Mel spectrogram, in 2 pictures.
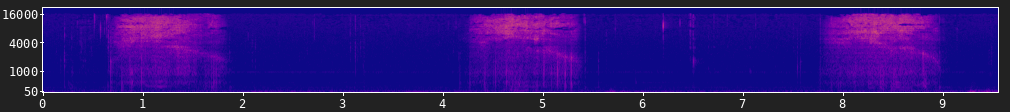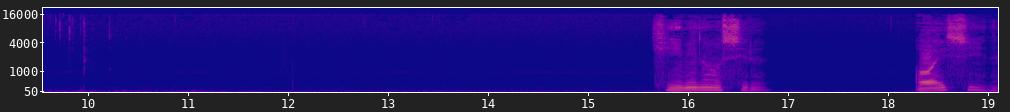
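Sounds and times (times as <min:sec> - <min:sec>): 
mouth clicks and smacks: 0:00.0 - 0:03.3, 0:04.2 - 0:10.5
wet mouth licking sounds in an intimate roleplay: 0:00.2 - 0:02.2, 0:04.2 - 0:05.6, 0:07.6 - 0:10.4
speech: 0:15.8 - 0:16.9, 0:18.3 - 0:19.0.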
